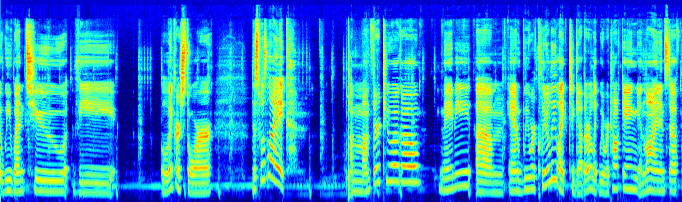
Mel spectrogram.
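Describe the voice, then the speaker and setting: A woman in her mid-thirties talks casually to her livestream viewers while she paints. Her voice sits notably low for a woman, and she rambles along with plenty of ums, likes and small giggles. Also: lively intonation, takes it slowly, fairly bright tone, slight background noise. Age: 30s. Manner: rambling, filler-heavy, giggly. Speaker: artist livestream host.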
